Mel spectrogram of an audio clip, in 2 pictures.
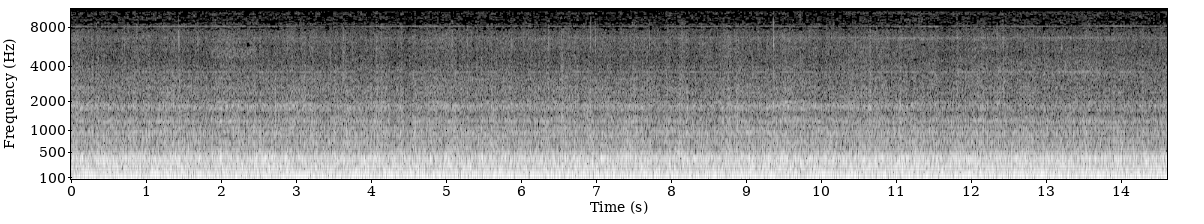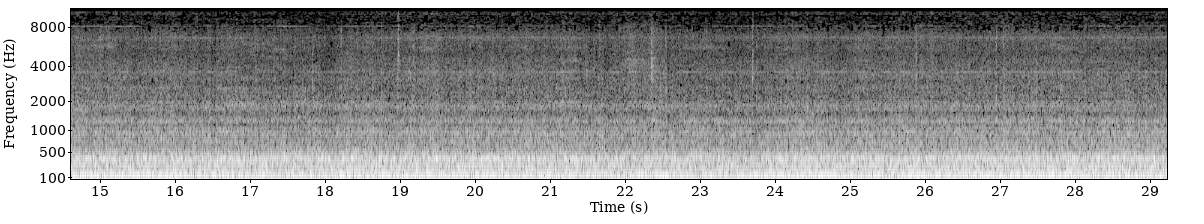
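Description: Steady, loud low drone of an ATR 42-500's Pratt & Whitney PW127 turboprop engines and six-blade propellers in flight, heard inside the passenger cabin.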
